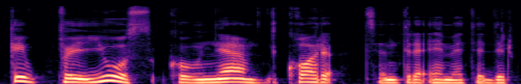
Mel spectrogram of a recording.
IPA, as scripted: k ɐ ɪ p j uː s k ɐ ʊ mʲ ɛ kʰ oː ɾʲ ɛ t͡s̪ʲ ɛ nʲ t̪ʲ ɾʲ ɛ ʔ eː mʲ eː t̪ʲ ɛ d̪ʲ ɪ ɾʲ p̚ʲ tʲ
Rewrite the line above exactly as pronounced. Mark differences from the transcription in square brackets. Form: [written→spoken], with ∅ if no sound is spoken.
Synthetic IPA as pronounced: k ɐ ɪ p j uː s k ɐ ʊ [mʲ→nʲ] ɛ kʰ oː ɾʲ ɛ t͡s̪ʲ ɛ nʲ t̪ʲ ɾʲ ɛ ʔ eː mʲ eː t̪ʲ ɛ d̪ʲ ɪ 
